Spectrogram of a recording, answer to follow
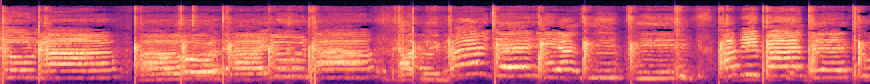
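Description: A group of people singing a celebration song together, with hands clapping along in a roughly steady beat of about two claps a second.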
